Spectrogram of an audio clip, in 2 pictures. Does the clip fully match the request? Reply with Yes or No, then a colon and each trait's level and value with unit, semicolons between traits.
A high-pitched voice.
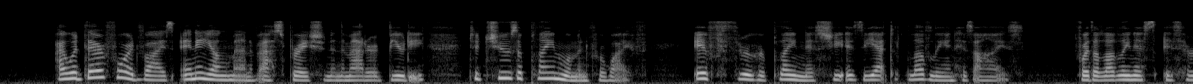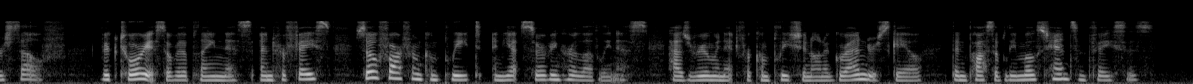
Yes: high, 205 Hz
